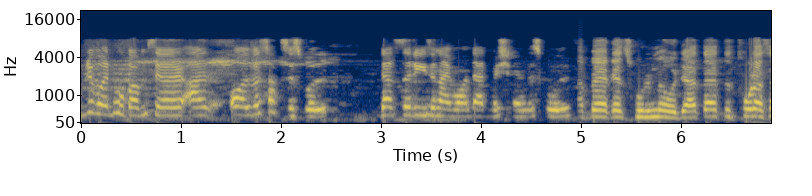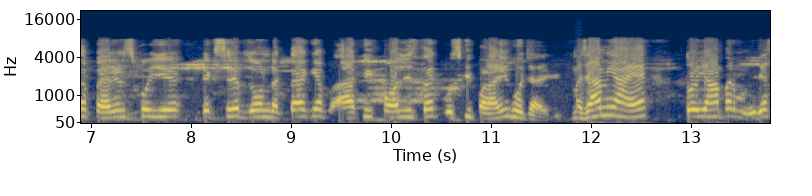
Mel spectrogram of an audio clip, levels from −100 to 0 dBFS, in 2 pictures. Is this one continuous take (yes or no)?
no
